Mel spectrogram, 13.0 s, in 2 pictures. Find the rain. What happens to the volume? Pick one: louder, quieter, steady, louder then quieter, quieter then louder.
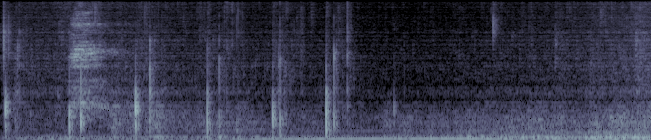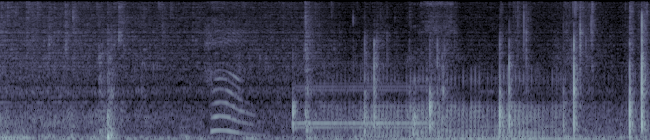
louder then quieter.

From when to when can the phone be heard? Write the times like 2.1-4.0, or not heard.
9.4-10.8.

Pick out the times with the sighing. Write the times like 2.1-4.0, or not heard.
0.7-1.4, 8.6-9.2.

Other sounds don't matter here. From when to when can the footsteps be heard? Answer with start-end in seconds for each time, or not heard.
0.0-4.0, 9.4-12.9.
